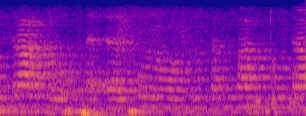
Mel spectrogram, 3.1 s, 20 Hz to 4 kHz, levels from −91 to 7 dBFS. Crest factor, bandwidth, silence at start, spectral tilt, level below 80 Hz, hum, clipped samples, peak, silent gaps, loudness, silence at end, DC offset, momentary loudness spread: 18 dB; 3.7 kHz; 0 s; -7 dB/octave; -42 dBFS; none; under 0.1%; -14 dBFS; none; -34 LUFS; 0 s; under 0.1%; 11 LU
